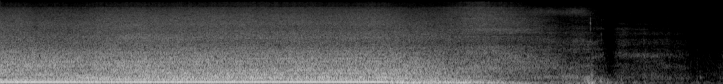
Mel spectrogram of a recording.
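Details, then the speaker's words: Ford F100 engine, first start-up attempt, run briefly with no coolant: it catches and settles into a steady low rumble for a few seconds, then winds down as it's shut off; it fires and runs fine. "but the big thing is is it turns over yay that's a good sign"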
